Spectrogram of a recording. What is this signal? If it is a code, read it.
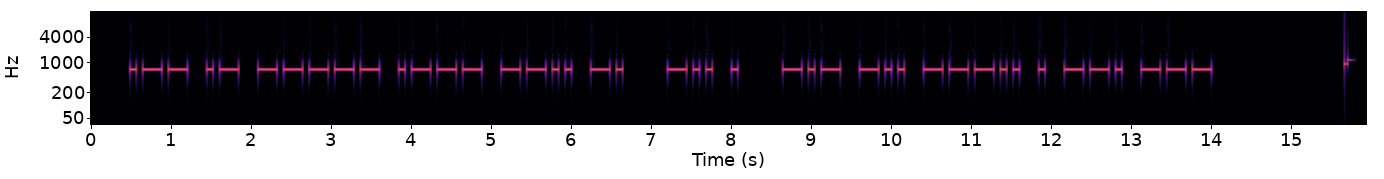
Morse code, heard as a keyed tone, about 15 wpm, 700 Hz. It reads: WA0JZN DE KD8EGO
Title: USA Callsign DE Callsign 15wpm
